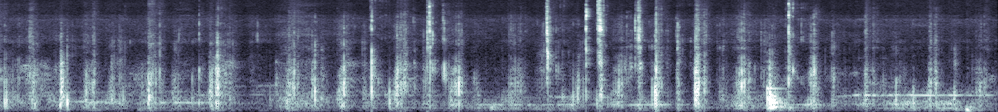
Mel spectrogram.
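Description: Close-miked chewing and crunching of crispy pata, deep-fried pork knuckle, with many sharp crackles as the crisp skin breaks between the teeth.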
